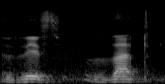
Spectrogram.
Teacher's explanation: Vous pouvez entendre un D et un Z, le mélange d'un D et d'un Z dans la langue française, un petit peu. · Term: le vel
